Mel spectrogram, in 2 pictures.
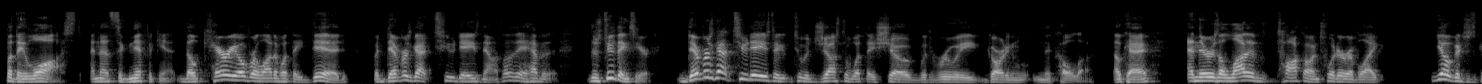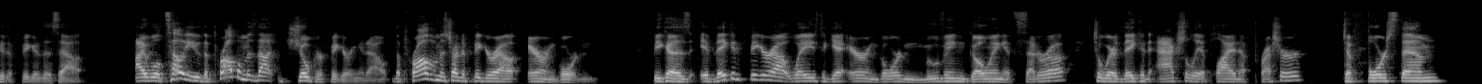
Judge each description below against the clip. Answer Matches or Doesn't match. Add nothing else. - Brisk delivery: Matches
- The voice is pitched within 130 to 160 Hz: Matches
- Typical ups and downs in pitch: Matches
